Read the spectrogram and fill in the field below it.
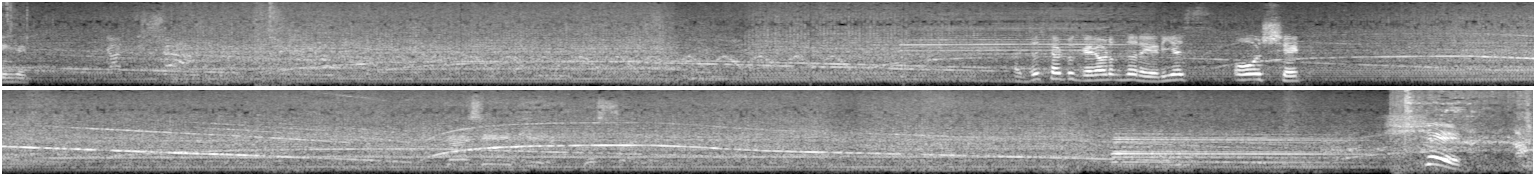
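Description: A car engine hums steadily as the car speeds along.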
